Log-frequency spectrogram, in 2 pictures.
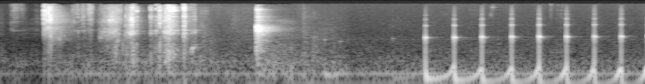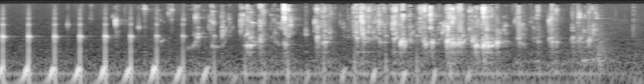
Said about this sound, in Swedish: Men jag börjar med att hälla upp lite glögg i skålen.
